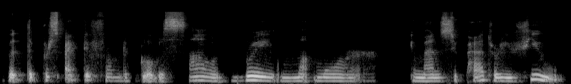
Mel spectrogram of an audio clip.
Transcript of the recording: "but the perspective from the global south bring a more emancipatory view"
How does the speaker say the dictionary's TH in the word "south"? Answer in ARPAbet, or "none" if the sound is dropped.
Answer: T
